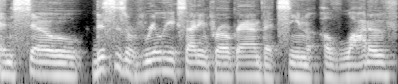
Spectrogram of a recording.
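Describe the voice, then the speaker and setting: Against a quiet background, a man with a fairly low pitch speaks at a very slow pace with ordinary pitch variation. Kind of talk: interview answer. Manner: excited, passionate.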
